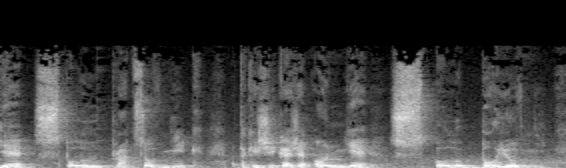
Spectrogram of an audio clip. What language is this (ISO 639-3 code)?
ces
